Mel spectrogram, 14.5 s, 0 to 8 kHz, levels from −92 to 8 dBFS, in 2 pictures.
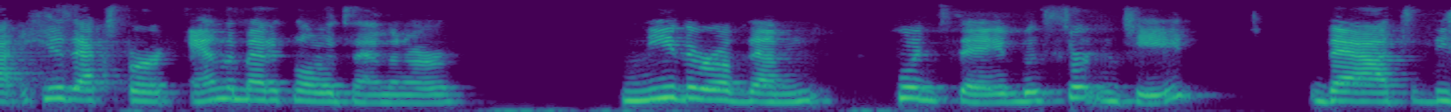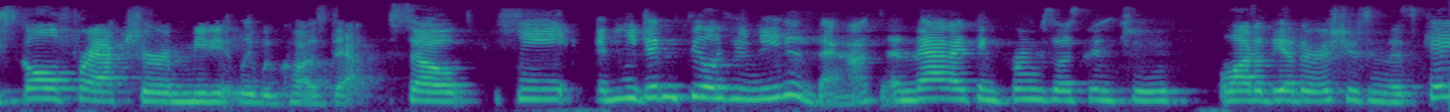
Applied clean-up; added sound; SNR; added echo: neural mask model Resemble Enhance denoiser.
